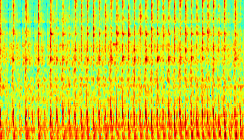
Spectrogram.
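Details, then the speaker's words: Maytag washing machine engine running with the agitator shut off; it is the longest it has run so far: crisp, even single-cylinder popping at about fifteen beats a second that picks up a little as load drops. Normal running. "So, she's up and running. I'm pretty happy with that. It's really the longest it's run, I think."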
